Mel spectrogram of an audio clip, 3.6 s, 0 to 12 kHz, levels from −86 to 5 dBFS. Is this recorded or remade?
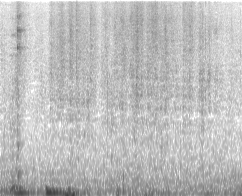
recorded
